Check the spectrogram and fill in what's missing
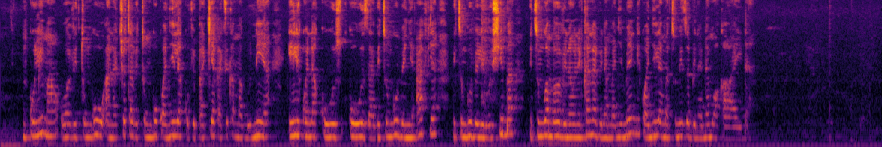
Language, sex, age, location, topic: Swahili, female, 18-24, Dar es Salaam, agriculture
